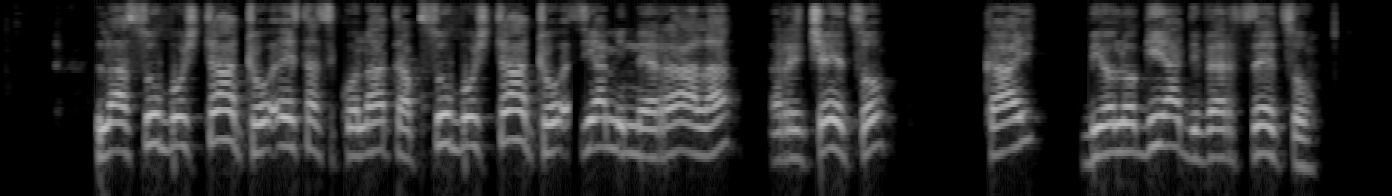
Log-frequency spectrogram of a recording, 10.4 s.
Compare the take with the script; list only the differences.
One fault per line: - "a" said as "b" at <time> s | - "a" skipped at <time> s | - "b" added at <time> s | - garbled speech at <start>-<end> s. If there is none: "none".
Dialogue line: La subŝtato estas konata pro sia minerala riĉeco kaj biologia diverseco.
- "pro" said as "subŝtato" at 3.2 s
